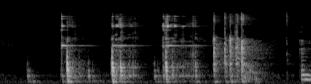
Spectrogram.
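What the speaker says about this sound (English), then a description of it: "you're going to take your glass, and then you're going to put some ice cubes in" Ice cubes are dropped into a glass for frothy iced coffee. Each lands with a bright clink, about five in all with short pauses between them, close and loud, with no talking.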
